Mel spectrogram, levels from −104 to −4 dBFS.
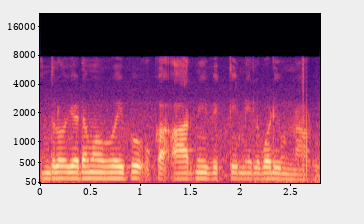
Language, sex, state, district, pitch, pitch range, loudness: Telugu, male, Telangana, Hyderabad, 135 Hz, 130-140 Hz, -15 LUFS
